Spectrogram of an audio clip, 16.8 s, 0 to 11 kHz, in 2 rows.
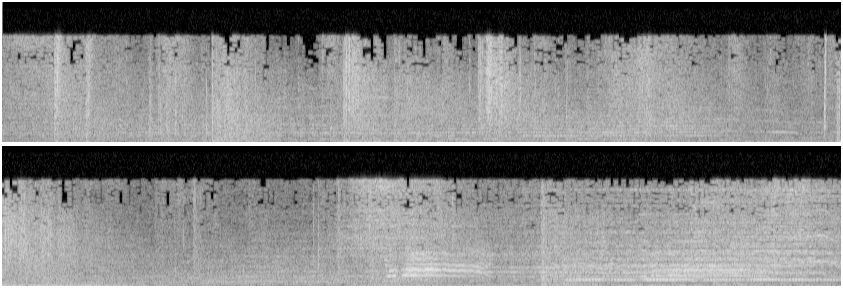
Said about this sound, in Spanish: Los rebeldes corren 100 metros hasta las líneas británicas bajo el fuego y una lluvia de granadas de mano.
